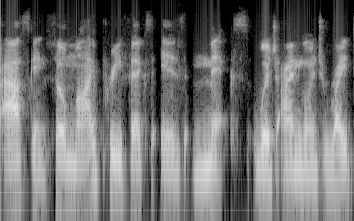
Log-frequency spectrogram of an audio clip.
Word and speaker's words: Mx: break it down so mix for anyone who does not know is pronounced as an M IX is mixed like mix you like a cake speaking of which I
